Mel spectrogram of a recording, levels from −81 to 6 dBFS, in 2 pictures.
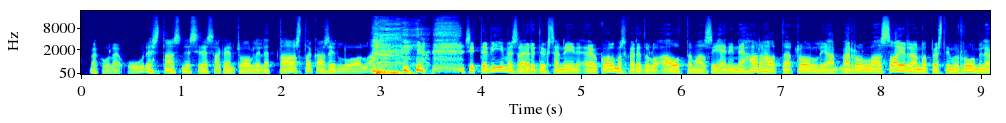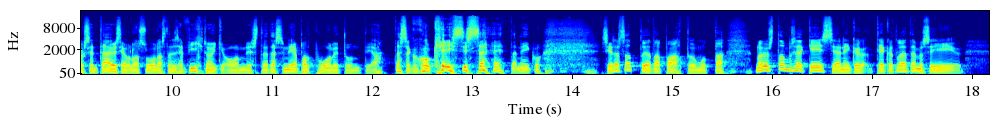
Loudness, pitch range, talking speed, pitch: -26 LUFS, 105-130 Hz, 205 wpm, 115 Hz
